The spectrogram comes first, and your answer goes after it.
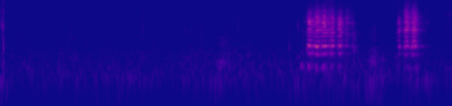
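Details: Two young goat kids in a pen beside their mothers. After a quiet stretch, one loud, high, quavering bleat is followed about a second later by a shorter second bleat.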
